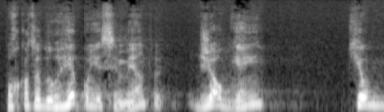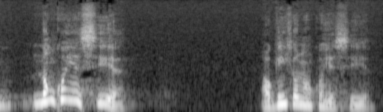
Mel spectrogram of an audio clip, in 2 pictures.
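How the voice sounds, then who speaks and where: A man's voice: on the high side, very animated, a little slow, long pauses, husky. A male pastor preaching a sermon, repeating key phrases and rising to emphatic peaks. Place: church hall. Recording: long church reverb.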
